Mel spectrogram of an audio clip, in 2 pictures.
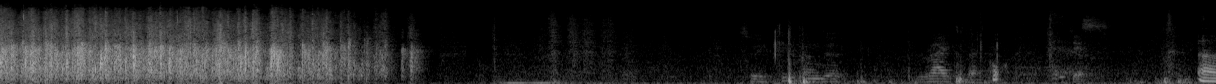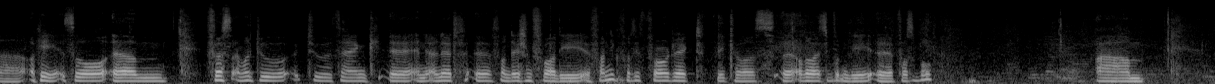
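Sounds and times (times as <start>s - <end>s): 
audience applause welcoming a speaker to a talk: 0.0s - 4.3s
speech: 12.6s - 21.7s, 23.1s - 23.7s.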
